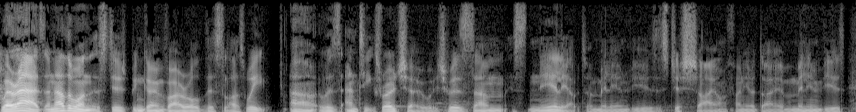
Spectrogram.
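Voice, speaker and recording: A man with an English accent and a very deep, low voice talks very fast with hardly any pauses. The recording is very clean, with a silent background. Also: ordinary pitch variation. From England. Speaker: comedian. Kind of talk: casual chat.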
